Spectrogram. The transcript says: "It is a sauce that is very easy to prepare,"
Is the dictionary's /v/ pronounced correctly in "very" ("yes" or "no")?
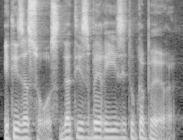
no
